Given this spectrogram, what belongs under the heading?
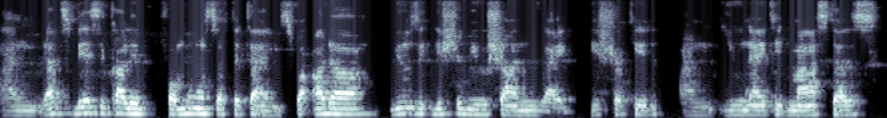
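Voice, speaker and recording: A man speaking as an interview guest, explaining things in a measured, instructive way. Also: medium pitch, fairly even intonation, a little mellow, rough recording. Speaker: interview guest, music industry expert.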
